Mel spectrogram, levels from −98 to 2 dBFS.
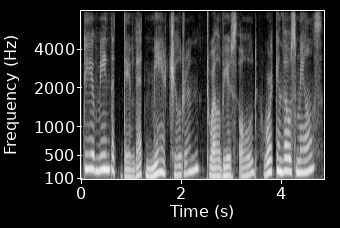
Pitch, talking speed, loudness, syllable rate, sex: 190 Hz, 185 wpm, -15 LUFS, 4.2 syllables/s, female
